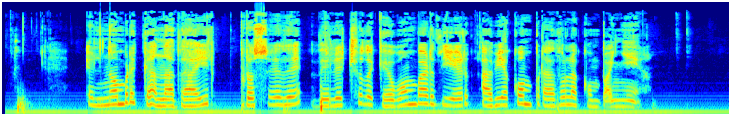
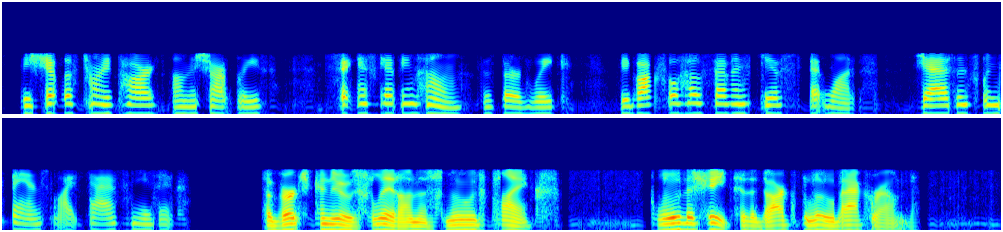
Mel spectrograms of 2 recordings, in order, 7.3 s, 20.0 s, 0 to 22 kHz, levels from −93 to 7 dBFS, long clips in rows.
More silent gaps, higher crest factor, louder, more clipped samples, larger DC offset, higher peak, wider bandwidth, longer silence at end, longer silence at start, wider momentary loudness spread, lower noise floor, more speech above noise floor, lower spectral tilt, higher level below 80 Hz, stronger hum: neither; about the same, 20 dB vs 24 dB; first, -16 LUFS vs -28 LUFS; neither; neither; first, 0 dBFS vs -6 dBFS; first, 17 kHz vs 4 kHz; second, 0 s vs 0.85 s; second, 0.05 s vs 0.2 s; second, 12 LU vs 17 LU; second, -41 dBFS vs -89 dBFS; second, 23 dB vs 61 dB; second, -1.5 dB/octave vs -4.5 dB/octave; first, -38 dBFS vs -60 dBFS; first, 60 Hz at -40 dBFS vs none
